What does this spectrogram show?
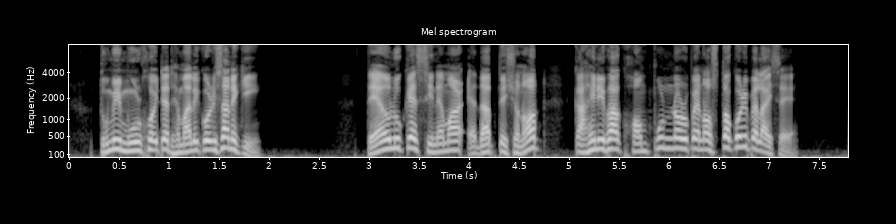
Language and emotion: Assamese, angry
